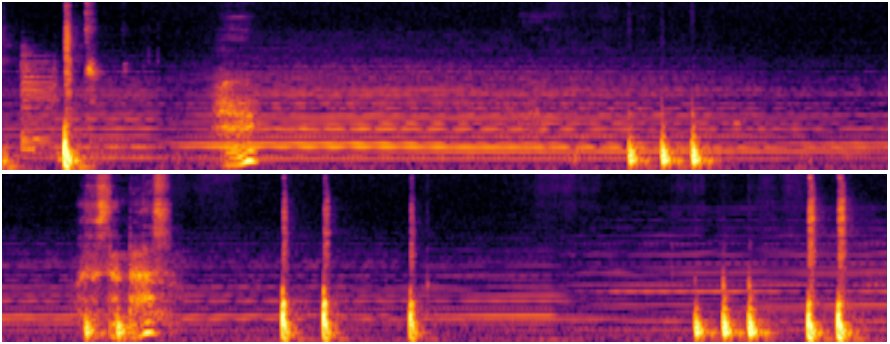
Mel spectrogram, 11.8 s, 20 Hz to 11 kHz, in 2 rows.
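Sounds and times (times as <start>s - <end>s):
knocking on a hollow-sounding surface: 4.2s - 4.8s, 7.8s - 8.8s, 10.6s - 11.6s
speech: 6.5s - 7.1s.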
